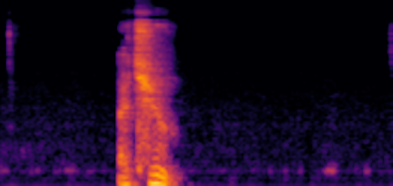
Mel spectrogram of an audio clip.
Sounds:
Sneeze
